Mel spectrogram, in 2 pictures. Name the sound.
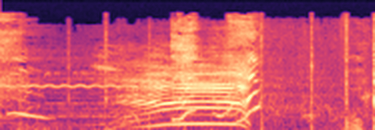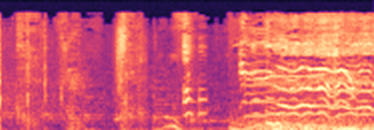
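cow mooing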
